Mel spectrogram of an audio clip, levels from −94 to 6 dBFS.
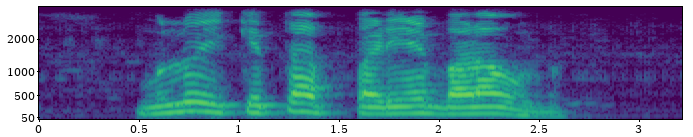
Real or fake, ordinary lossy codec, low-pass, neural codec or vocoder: real; Opus, 64 kbps; 3.6 kHz; none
